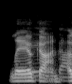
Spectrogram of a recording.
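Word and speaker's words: Léogâne: Leogon.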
